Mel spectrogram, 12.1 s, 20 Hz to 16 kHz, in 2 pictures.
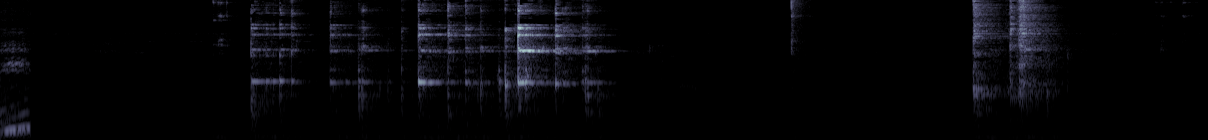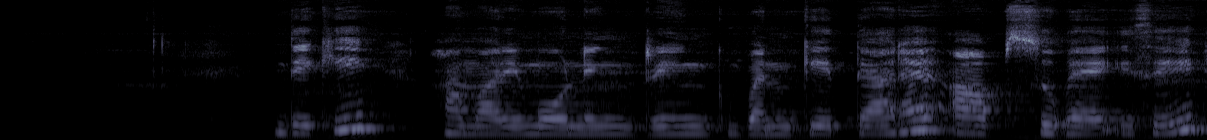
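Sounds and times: spoon clinking in glass: 1.1s - 3.2s, 4.9s - 5.4s.

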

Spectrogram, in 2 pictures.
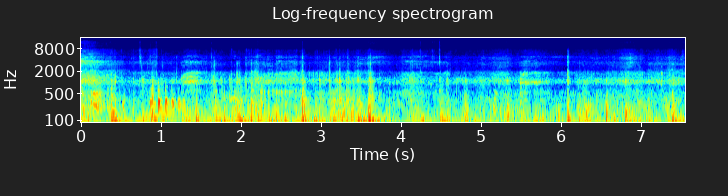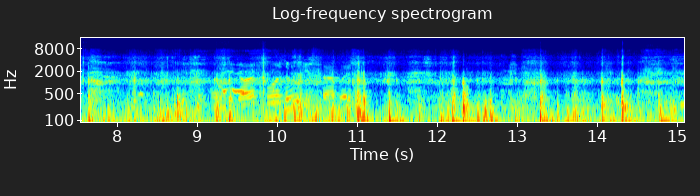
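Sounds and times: low rumble: 0.0s - 15.0s
dull knocks: 0.3s - 15.0s
bodies rubbing against upholstery: 4.7s - 15.0s.

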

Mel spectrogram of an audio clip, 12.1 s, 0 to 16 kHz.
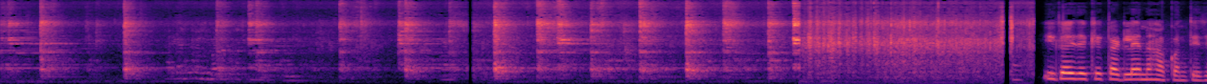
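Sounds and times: spatula clinking in metal pan: 0.0s - 2.8s, 3.4s - 8.0s.

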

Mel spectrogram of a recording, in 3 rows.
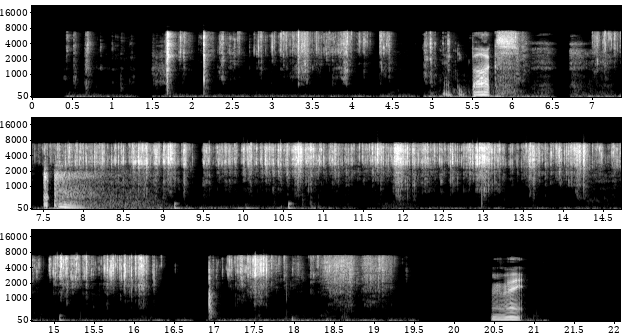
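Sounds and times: plastic wrapper tearing and crinkling: 1.7s - 4.5s, 7.0s - 16.4s, 17.0s - 19.3s.

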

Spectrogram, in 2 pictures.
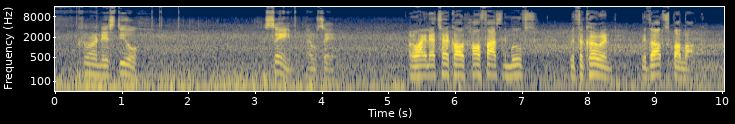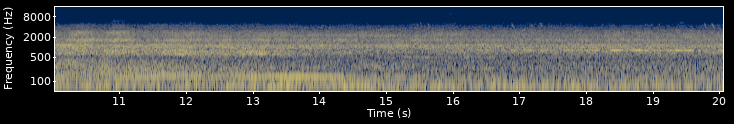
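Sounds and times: low hum: 0.0s - 5.3s
road traffic rumble: 0.0s - 20.0s.

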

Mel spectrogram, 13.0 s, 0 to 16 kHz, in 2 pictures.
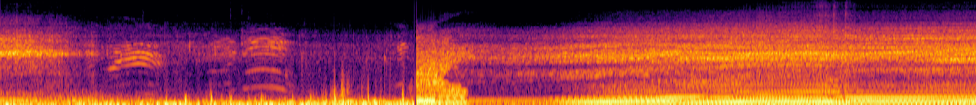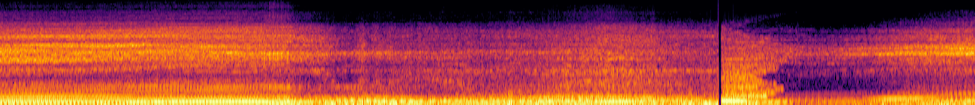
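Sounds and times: car engine revving high: 2.8s - 13.0s.

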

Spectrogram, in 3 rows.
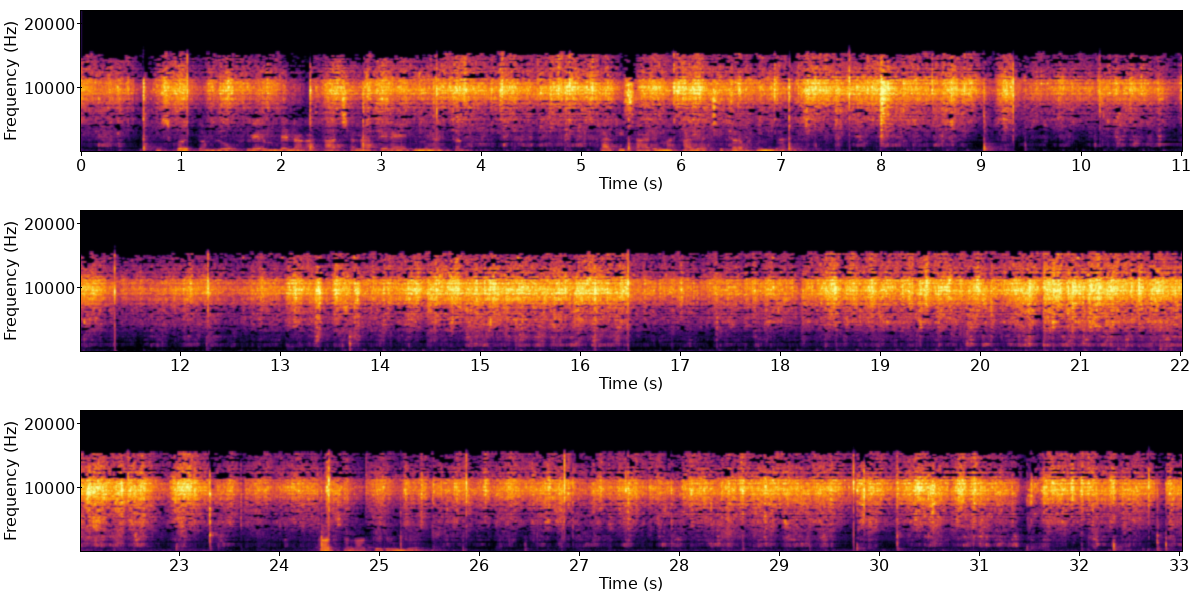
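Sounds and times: spatula stirring seeds in pan: 0.0s - 33.0s
seeds clicking on metal: 0.3s - 9.6s, 19.8s - 33.0s.

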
